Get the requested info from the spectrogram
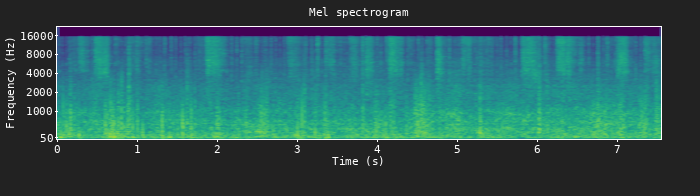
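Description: Moving passenger train, hauled by an RGE-20 diesel-electric locomotive, running along the track: steady rumble and rush of air, with wheels clicking irregularly over the rails.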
